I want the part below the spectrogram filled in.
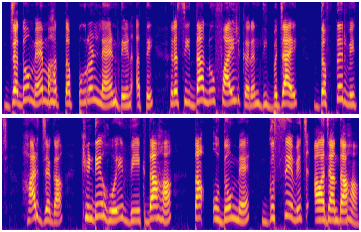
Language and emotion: Punjabi, angry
